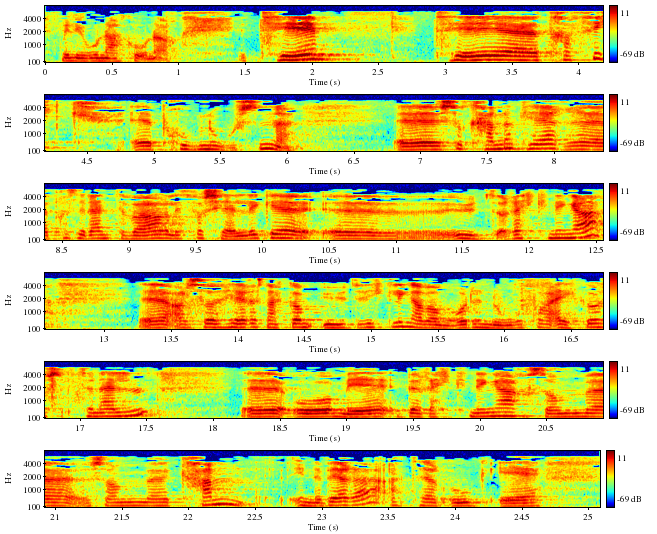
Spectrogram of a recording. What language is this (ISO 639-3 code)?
nno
